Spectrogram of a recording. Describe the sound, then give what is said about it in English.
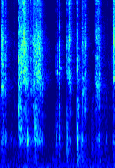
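A utensil scrapes and stirs through thick, mushy guacamole in a bowl, making a series of wet rasping strokes in an uneven rhythm, with no one talking. “I pretty much have my guac mixed.”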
